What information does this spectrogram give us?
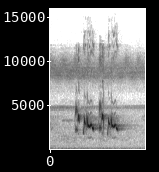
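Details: Sooty-headed bulbul song used as a lure recording to attract birds: two quick bubbly, liquid phrases of three or four fluty notes each, sliding downward, about half a second apart, against a faint steady hiss.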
